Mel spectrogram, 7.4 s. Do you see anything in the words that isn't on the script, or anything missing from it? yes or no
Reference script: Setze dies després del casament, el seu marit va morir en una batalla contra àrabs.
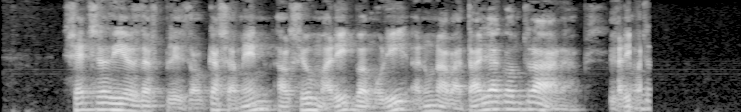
yes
